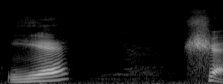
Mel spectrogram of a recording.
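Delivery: ये drawn out and rising, then a separate hushed श; drill aloud. Shown as a demonstration. Teacher leading a sound drill, stretched ये then श. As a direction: glide up on a long ये, then release श. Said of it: "आराम से, ऊंची आवाज में".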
